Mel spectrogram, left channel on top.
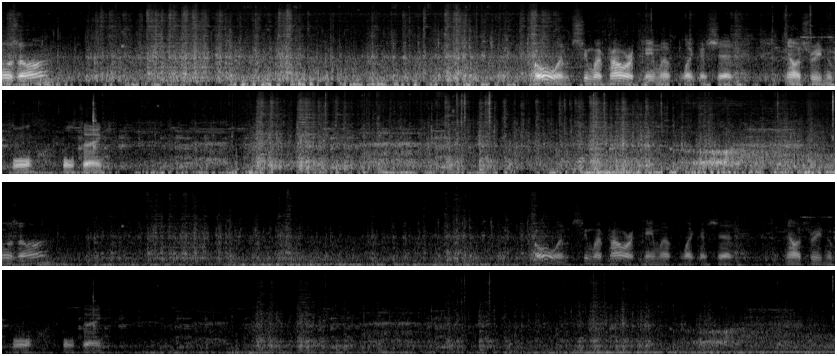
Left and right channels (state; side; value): quieter; right; 17.1 dB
